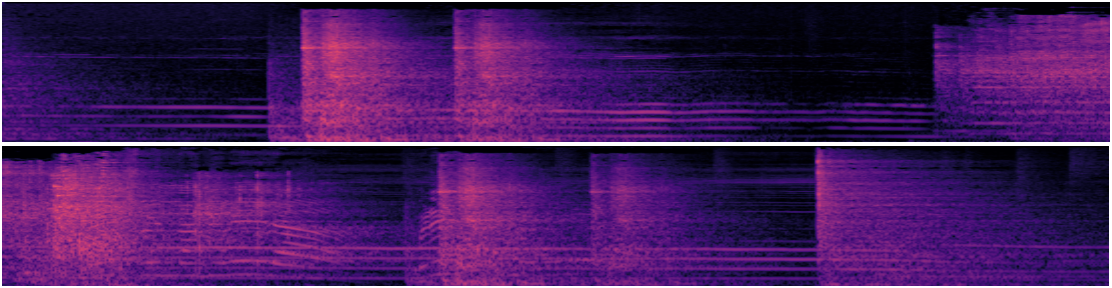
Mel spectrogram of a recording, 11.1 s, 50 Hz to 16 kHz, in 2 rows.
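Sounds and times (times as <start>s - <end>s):
heavy metal prison isolation cell door clanging shut: 1.4s - 3.0s, 4.7s - 7.0s, 7.6s - 10.6s.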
